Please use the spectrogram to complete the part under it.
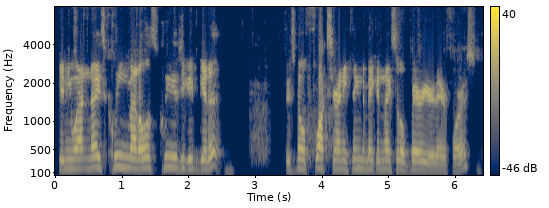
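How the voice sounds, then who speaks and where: A man in his forties, a shop teacher, talking through a torch welding demonstration in a relaxed, folksy way in an indoor metal shop. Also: fairly high pitch, fairly quick, no echo, low-quality recording. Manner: relaxed, folksy, many "kinda" and "you know" fillers. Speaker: diesel technology teacher.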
